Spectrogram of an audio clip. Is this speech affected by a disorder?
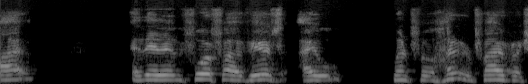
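Yes: cerebral palsy; affects speech and swallowing.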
